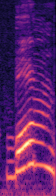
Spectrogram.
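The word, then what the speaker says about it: 봄: bom bom bom neydi bom B sesi o sesi ve M sesi ile yazılıyor bom diye okunuyor ve ne anlama geliyor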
